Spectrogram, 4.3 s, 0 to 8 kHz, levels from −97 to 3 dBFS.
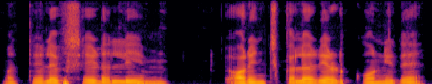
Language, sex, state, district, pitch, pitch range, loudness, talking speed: Kannada, male, Karnataka, Bangalore, 90 Hz, 85-95 Hz, -22 LUFS, 125 wpm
